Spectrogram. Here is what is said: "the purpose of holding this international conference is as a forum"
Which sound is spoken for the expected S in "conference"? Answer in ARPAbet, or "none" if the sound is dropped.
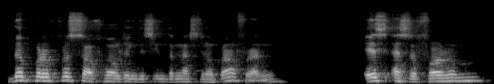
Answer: none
